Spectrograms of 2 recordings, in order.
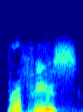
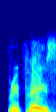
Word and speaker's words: preface: This is preface. Preface, you can sometimes you pronounce this word like preface, but it is preface.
